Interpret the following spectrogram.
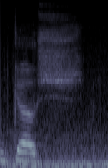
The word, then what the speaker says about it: gauche: It's a little gauche. I didn't know that's how you pronounce that word. It's pronounced like a gosh.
